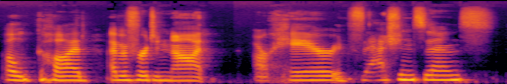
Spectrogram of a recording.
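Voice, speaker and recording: A woman's voice: mid-range voice, level tone, slow, a bit bright. A woman voicing an awkward, bashful teenage girl in an amateur webcomic dub, sounding self-conscious. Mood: embarrassed. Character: awkward, bashful teenage girl artist, DeviantArt website personified.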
